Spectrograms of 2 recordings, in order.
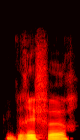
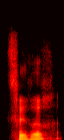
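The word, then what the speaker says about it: Gfrerer: Chez les hommes, c'est un jeune combiné autrichien qui l'a emporté, Andreas Greffer, euh, Ferrer, pardon, Ferrer, GFR, hein, je vous défie de le prononcer, G-F-R-E-R-E-R.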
